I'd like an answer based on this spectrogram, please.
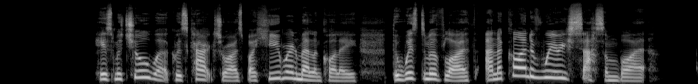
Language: English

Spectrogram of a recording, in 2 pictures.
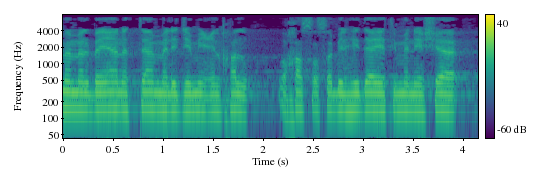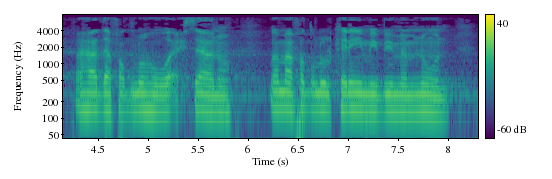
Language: Arabic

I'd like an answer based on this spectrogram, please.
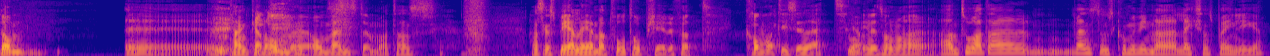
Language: Swedish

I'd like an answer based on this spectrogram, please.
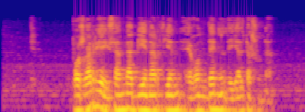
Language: Basque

